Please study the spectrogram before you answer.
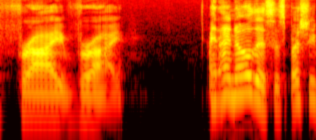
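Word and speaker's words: Vrij: i knew this i i know his name is dick vry but for some reason my stupid brain sees his name and tries to automatically pronounce it how my brain sees it so i've been calling him dick verge his name is his name is dick fry vry with kind of a v instead of fry vry and i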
